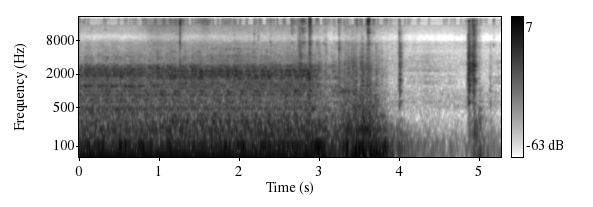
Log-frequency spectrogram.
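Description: Key turned: a low, fast, uneven churning near four per second for three seconds, then it dies with no catch. Cause suspected, not confirmed.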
